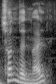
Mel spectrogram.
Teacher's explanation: le siot à la fin du T, je le prononce bien comme un N, tout simplement parce qu'après, il y a un son M. Donc on fait la nasalisation.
